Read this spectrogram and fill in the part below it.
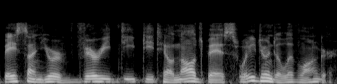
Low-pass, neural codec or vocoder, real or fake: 7.2 kHz; vocoder, 22.05 kHz, 80 mel bands, WaveNeXt; fake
